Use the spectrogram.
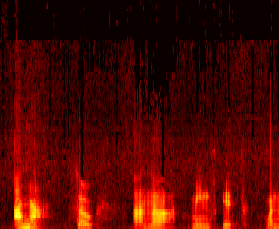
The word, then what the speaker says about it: она: Or na, pronounced она.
